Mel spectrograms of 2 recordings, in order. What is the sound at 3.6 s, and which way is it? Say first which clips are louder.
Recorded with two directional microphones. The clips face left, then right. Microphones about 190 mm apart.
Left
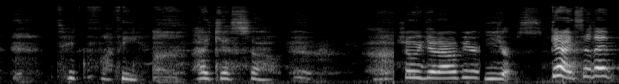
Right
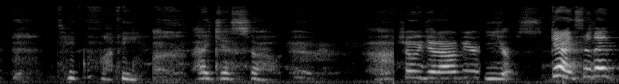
A woman's voice: left 5 dB; 30° left (ahead or behind).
